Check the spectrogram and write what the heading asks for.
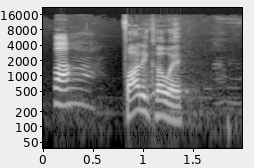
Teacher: फा की अदायगी ऊपर के दांतों के किनारे और नीचे वाले होंठ के तर हिस्से से अदा होता है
